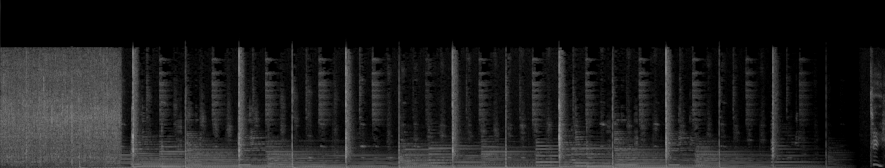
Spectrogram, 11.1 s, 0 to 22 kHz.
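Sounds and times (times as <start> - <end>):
rain hissing: 0.0 - 1.6.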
